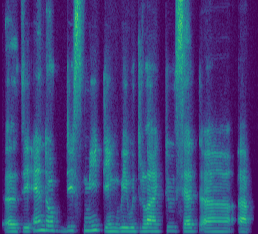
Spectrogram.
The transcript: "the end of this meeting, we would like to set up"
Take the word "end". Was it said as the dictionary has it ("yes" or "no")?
yes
